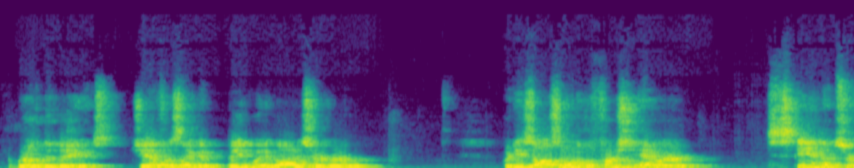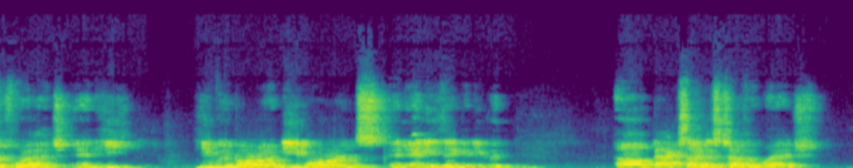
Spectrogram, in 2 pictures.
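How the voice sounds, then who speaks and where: A man's fairly high voice with an American accent at a moderate pace, ordinary pitch variation, audible room echo and noticeable background noise. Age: 60s. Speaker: local surfing historian. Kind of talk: presentation with slides. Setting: dinner event with audience. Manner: casual, halting with fillers.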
